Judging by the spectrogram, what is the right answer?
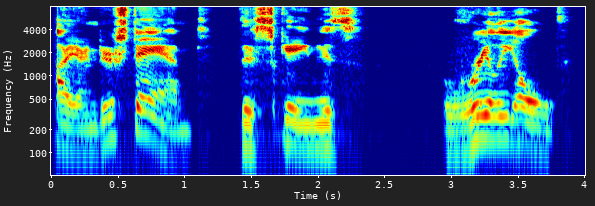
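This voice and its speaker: Here a man who makes gaming videos riffs with unplanned commentary, faltering in his speech and plain-spoken in his grievances. His mid-range voice carries a slight brightness.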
